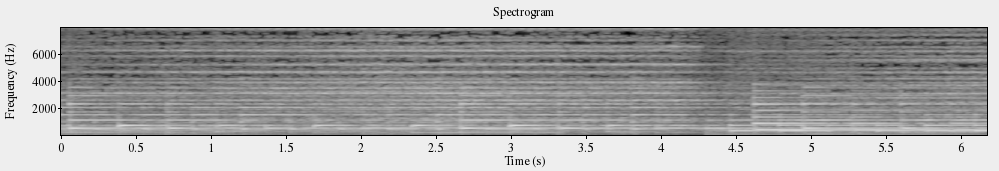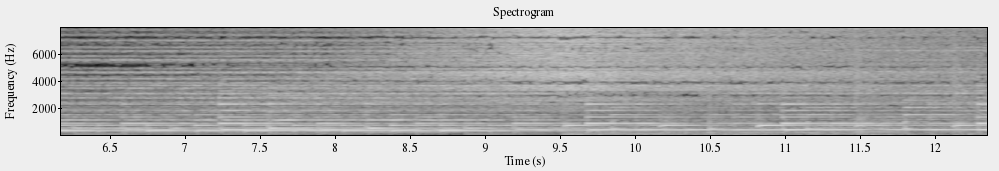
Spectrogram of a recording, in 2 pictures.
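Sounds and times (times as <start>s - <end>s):
ambient piano: 0.0s - 12.3s.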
